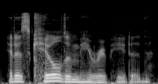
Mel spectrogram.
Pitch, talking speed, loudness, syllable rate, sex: 115 Hz, 225 wpm, -16 LUFS, 6.3 syllables/s, male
